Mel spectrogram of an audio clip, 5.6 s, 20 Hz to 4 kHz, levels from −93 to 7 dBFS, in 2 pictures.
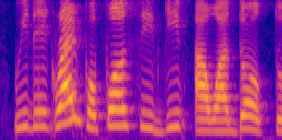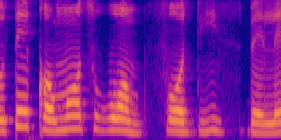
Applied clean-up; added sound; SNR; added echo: none; none; none; none.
